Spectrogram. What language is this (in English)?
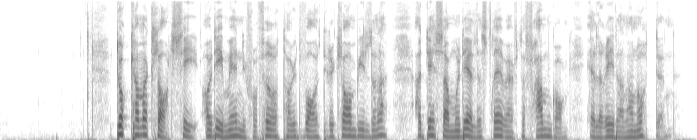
Swedish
